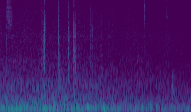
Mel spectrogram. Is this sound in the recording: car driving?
yes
